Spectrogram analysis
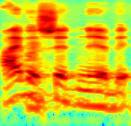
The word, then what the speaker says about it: ivosidenib: This is a drug, ivosidenib, if I'm saying it correctly.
